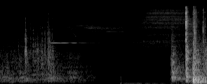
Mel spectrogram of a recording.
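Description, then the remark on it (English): A classroom door latch clicks and thumps twice, then after a short pause the door swings open to the outside and a louder rush of outdoor air and ambient noise floods in. Nobody speaks. “Man, it's a good thing that my classroom is like right next to the doors outside.”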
